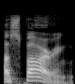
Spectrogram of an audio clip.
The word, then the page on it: aspiring: anglais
